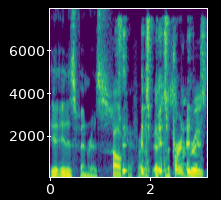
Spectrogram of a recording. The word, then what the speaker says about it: Fenris: The pronunciation, it is Fenris.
